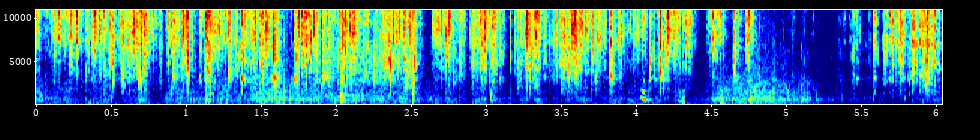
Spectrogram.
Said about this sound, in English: Okay, you shake the spoons, I'll shake the keys. Shake it!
